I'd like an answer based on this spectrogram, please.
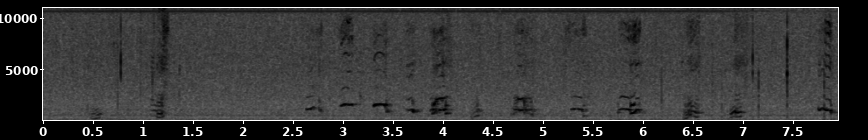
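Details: Female puppy giving a scattered series of short, high whimpers and whines over eight seconds, each bending up and down in pitch, with a steady faint hum behind.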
